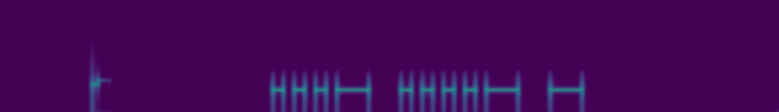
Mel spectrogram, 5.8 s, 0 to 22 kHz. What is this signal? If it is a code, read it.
Morse code, heard as a keyed tone, about 15 wpm, 700 Hz. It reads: V4T
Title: Three Challenging Letter-Number Combinations 15wpm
